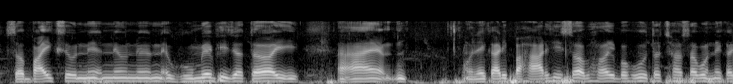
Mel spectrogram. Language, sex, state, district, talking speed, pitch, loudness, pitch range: Bajjika, male, Bihar, Vaishali, 180 wpm, 140 Hz, -17 LUFS, 130-150 Hz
